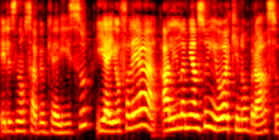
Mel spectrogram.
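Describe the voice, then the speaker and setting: This woman has a normal speaking voice. Her pace is moderate and her pitch varies in an ordinary way. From Ceará, Brazil (Fortaleza). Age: 20s. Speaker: podcaster. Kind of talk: casual monologue.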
